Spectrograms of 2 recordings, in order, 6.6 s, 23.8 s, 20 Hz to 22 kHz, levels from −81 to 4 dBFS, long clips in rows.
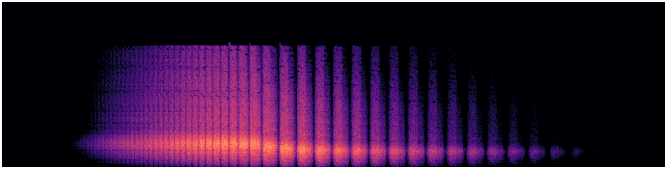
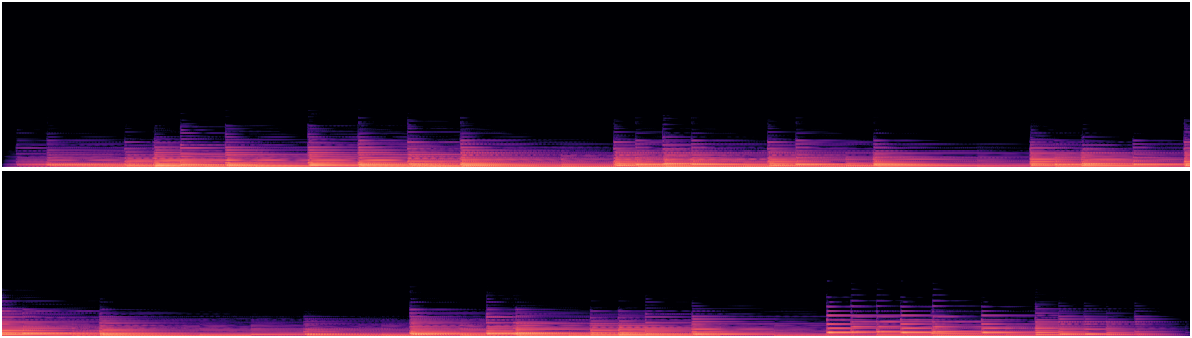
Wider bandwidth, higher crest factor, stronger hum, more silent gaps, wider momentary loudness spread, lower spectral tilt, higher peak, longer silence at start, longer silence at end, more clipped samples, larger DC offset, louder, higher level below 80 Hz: first, 16.5 kHz vs 5.4 kHz; about the same, 20 dB vs 16 dB; neither; neither; first, 22 LU vs 10 LU; second, 5 dB/octave vs -10.5 dB/octave; about the same, -2 dBFS vs -4 dBFS; first, 1.1 s vs 0.1 s; first, 1.9 s vs 0.2 s; neither; neither; first, -15 LUFS vs -21 LUFS; second, -78 dBFS vs -44 dBFS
